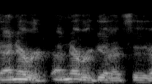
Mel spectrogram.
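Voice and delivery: ordinary talk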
